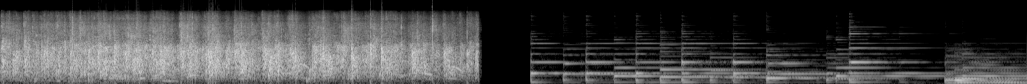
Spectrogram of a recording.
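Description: An audience applauds its panelists with loud, dense applause lasting about five seconds, which then cuts off abruptly; after a brief silence, gentle piano music begins.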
